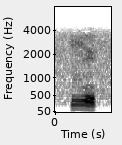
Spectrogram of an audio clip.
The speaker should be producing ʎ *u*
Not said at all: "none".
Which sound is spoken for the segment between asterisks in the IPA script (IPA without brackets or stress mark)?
ʏ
